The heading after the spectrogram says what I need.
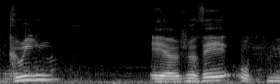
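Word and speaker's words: Gruene: Là, je suis à côté de New Bran à Gruen, ça se prononce Green.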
